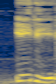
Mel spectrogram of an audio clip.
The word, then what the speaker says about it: EDI: a specific inquiry why are you named Edie Edie is the phonetic pronunciation of EDI that is an acronym for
